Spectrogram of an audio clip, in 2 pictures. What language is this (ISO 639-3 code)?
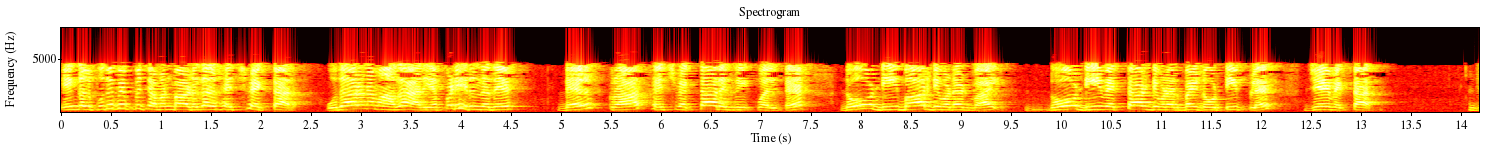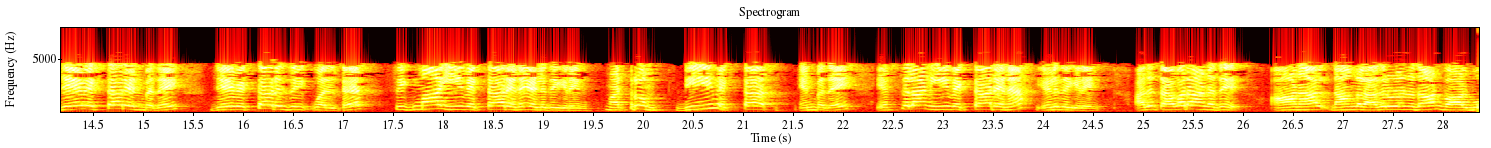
tam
